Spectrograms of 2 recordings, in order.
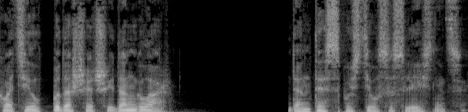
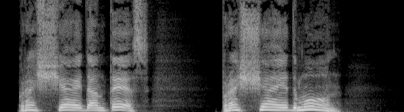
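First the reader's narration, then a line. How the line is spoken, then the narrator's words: Shouting. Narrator (Russian): закричала Мерседес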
